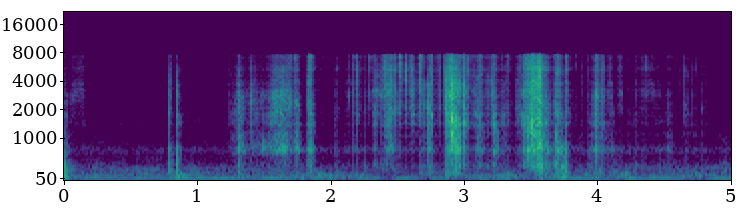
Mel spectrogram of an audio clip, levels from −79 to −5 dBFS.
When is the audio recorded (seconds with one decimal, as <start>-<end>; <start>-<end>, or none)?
none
